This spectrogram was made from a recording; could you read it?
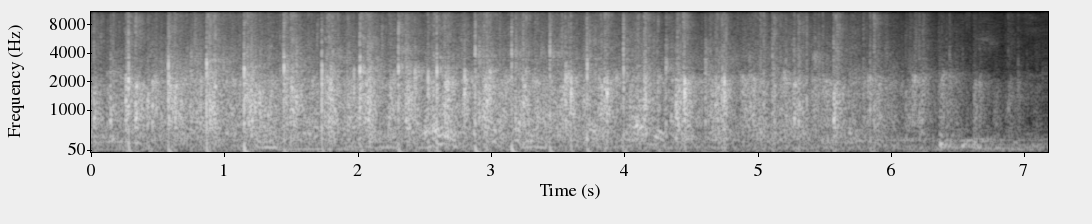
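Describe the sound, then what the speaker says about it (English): A crowd at a Veterans Day ceremony at a VFW in Hays, Kansas, breaks into steady, full applause for honorees, with dense clapping throughout that tapers off toward the end. "let's give Don and Sergeant Major Wing a great round of applause again"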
